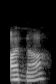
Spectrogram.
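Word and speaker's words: أنا: are not meaning i it it basically is pronounced as ana rather than an R so we do not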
